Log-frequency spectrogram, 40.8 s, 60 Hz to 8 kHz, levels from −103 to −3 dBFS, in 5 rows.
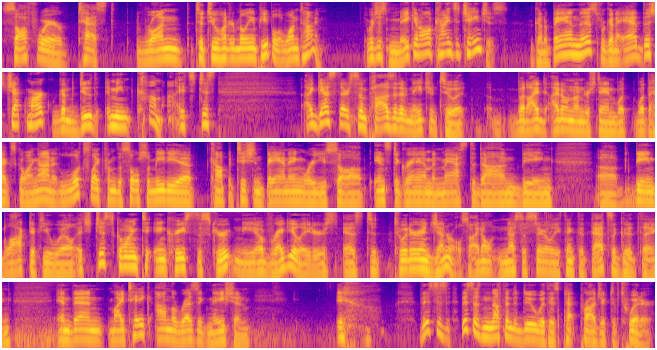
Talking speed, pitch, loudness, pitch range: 180 wpm, 110 Hz, -19 LUFS, 100-130 Hz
